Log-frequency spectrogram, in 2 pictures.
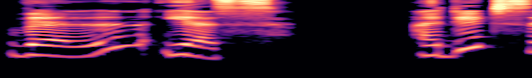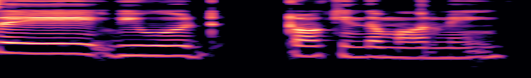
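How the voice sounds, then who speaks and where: A woman performing a scripted ASMR roleplay as a possessive female centaur, speaking in an intimate, gently teasing manner. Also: a little high, takes it slowly, clear, resonant tone. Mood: calm, caring.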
